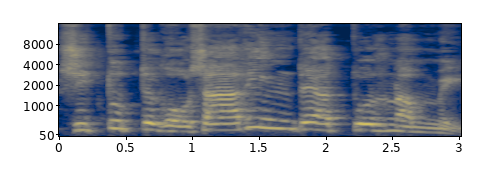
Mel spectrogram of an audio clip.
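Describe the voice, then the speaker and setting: This is a man talking. His pace is very slow. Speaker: poet. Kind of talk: poetry reading. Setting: recorded at home on video. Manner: declamatory, heartfelt.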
